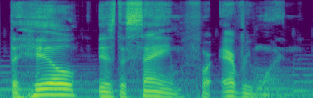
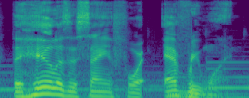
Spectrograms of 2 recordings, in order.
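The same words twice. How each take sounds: First: The sentence is said at a slow pace. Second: The sentence is said at a normal pace.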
